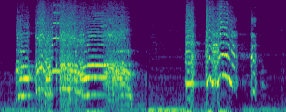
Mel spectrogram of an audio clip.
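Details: Rooster crowing among heritage breeds: a loud harsh crow of nearly two seconds, then fainter broken crow notes over a low hum.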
